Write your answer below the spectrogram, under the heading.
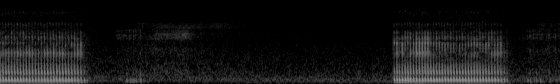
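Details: Coach the Bulldog asleep, snoring loudly indoors: rough, rattling snores about one second long, separated by roughly three seconds of quiet breathing.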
